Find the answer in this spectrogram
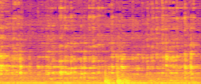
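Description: A metal spoon quietly stirring dissolved cherry gelatin in a dish, a soft liquid swishing with a steady low hum underneath.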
